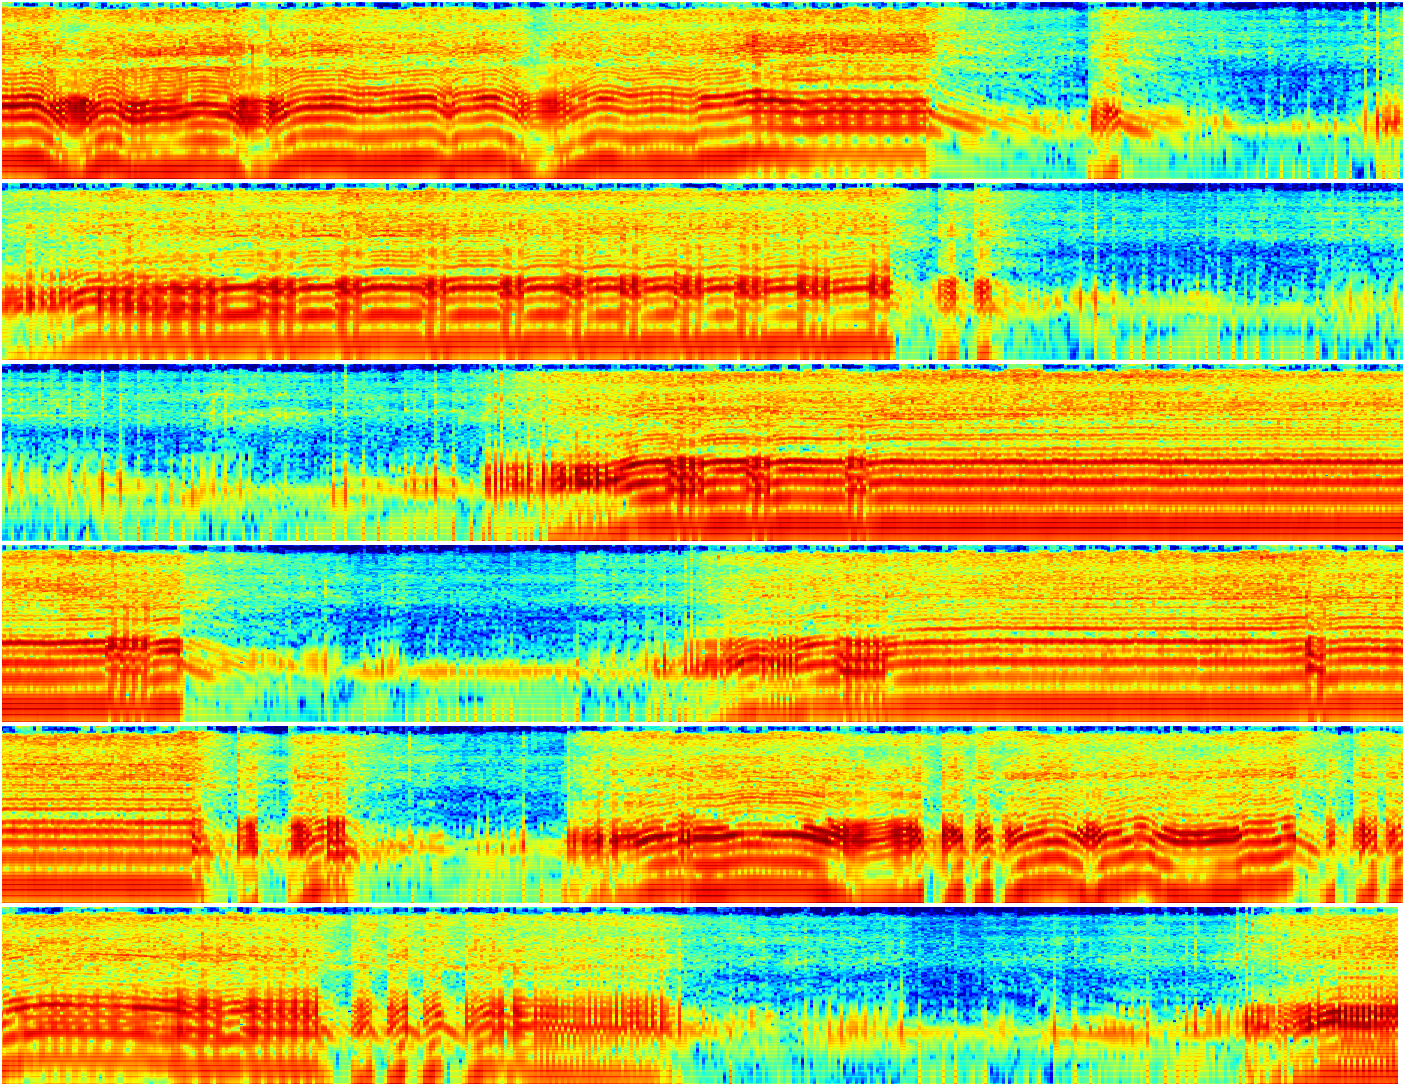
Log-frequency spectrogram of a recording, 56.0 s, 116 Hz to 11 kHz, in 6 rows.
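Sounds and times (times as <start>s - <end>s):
chainsaw cutting logs: 0.0s - 56.0s
chainsaw idling: 0.0s - 56.0s.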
